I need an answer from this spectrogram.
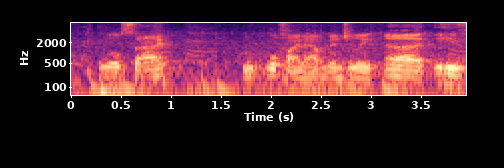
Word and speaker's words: Tsai: Tsai? Will Tsai? So I'm pretty sure the T is silent. Will Tsai.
